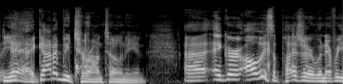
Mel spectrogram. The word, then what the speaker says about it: Torontonian: a Torontonian. – Well, I felt like I pronounced the second T too hard there.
